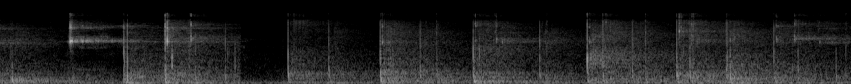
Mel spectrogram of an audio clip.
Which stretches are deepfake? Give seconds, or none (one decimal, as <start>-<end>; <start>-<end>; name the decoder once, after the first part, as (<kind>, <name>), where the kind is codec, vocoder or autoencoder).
0.6-1.8 (codec, SNAC)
